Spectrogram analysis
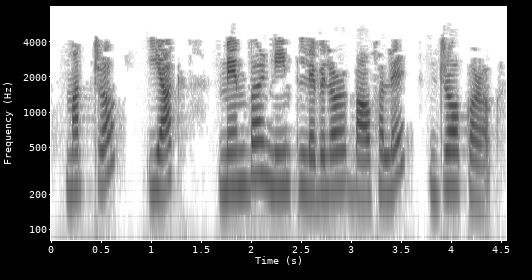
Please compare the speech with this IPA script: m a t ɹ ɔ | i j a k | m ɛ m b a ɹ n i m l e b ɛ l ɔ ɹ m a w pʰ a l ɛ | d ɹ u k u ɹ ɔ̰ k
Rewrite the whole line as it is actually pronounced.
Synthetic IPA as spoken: m a t ɹ ɔ | i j a k | m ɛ m b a ɹ n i m l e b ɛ l ɔ ɹ b a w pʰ a l ɛ | d ɹ ɔ k ɔ ɹ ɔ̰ k

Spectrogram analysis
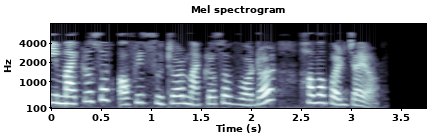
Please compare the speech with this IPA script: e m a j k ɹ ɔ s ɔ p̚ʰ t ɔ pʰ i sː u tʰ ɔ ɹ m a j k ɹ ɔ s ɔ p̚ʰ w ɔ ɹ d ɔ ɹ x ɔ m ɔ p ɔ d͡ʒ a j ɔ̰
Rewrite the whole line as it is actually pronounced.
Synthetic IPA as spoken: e m a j k ɹ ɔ s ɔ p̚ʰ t ɔ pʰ i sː u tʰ ɔ ɹ m a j k ɹ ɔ s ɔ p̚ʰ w ɔ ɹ d ɔ ɹ x ɔ m ɔ p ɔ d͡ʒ a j ɔ̰

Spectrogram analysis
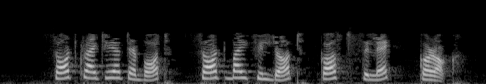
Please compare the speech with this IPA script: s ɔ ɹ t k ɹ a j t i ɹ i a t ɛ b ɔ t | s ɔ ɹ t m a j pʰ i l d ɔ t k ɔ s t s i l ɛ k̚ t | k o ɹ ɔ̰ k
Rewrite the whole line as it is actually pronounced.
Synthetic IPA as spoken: s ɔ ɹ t k ɹ a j t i ɹ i a t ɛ b ɔ t | s ɔ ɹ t b a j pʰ i l d ɔ t k ɔ s t s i l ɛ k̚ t | k ɔ ɹ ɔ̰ k

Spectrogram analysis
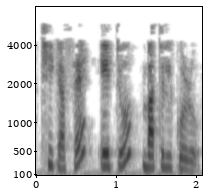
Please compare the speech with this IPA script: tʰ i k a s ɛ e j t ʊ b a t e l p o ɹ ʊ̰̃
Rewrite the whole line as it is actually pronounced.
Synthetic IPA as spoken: tʰ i k a s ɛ e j t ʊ b a t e l k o ɹ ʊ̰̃

